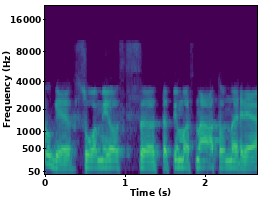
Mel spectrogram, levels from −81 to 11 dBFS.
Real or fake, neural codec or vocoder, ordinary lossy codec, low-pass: real; none; MP3, 48 kbps; 9.9 kHz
